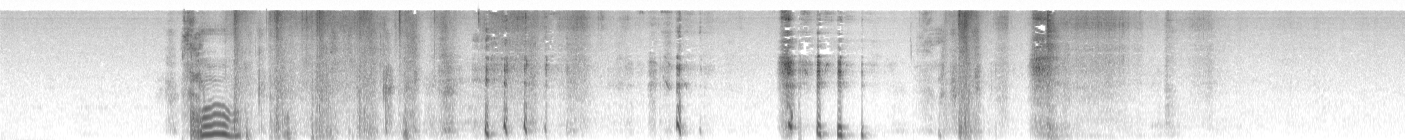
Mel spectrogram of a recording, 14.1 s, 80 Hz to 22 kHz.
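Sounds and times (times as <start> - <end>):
puppy grunting and huffing: 1.7 - 5.8.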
